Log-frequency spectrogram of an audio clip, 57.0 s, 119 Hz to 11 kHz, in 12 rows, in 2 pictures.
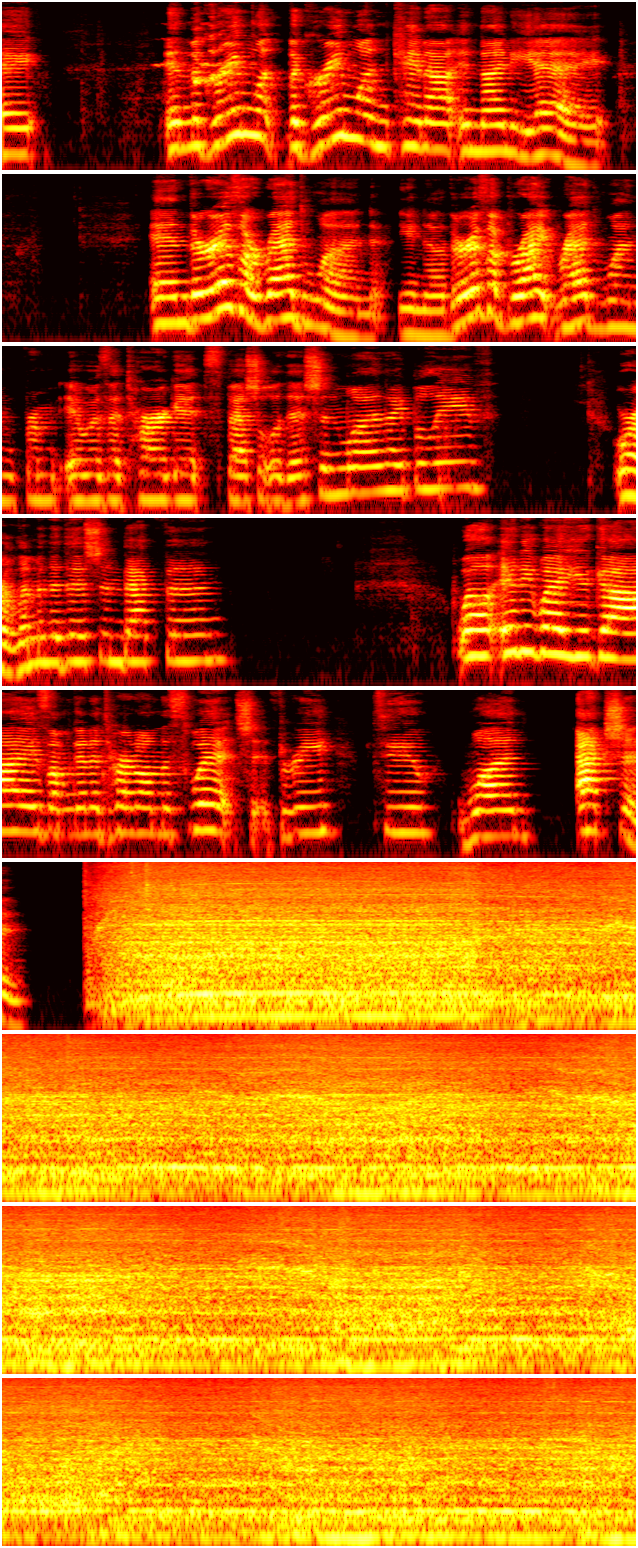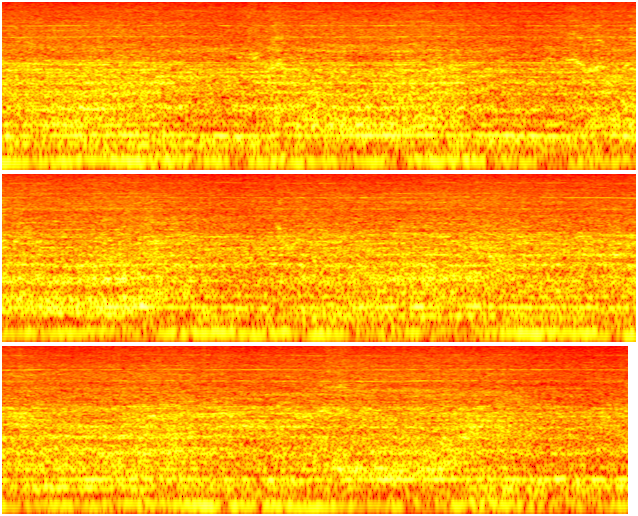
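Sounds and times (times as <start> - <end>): vacuum cleaner motor running: 24.4 - 57.0.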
